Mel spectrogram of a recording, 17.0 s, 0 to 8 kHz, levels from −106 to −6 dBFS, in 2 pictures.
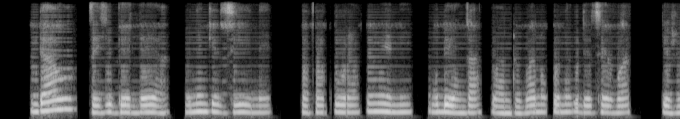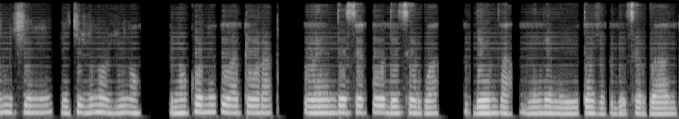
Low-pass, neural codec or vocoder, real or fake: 7.2 kHz; none; real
